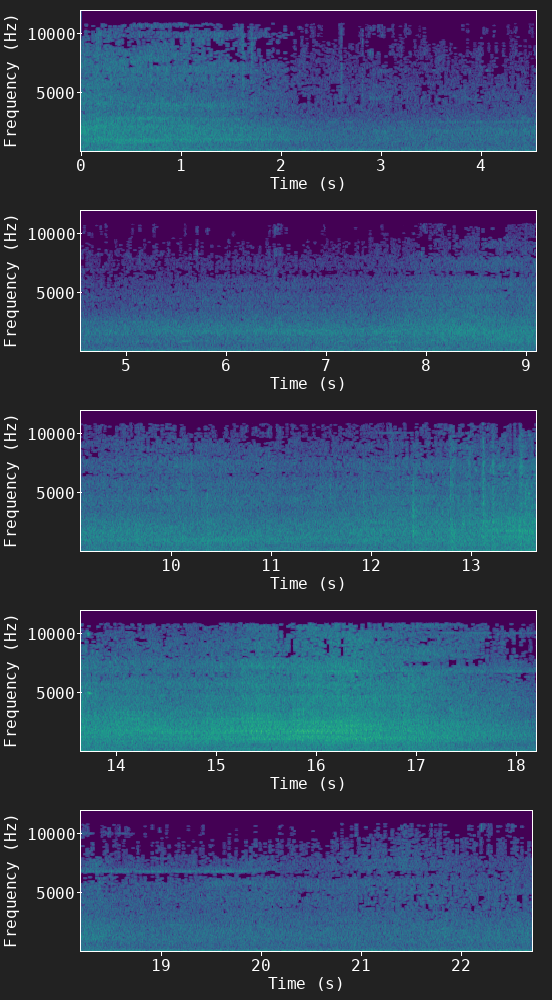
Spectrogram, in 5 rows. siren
16.3 20.6

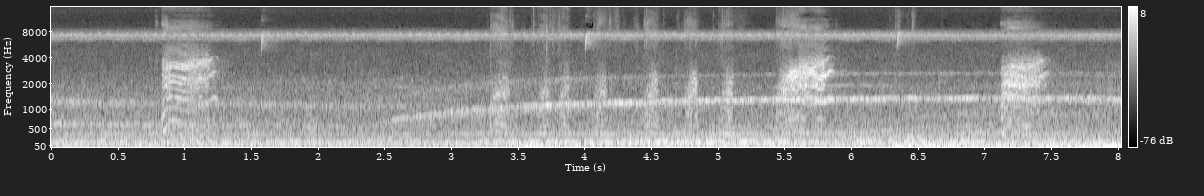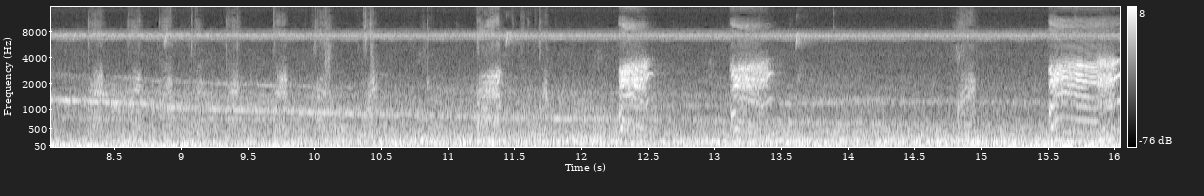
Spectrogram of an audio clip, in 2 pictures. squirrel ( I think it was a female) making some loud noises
0.8 1.4, 3.2 13.7, 14.7 16.0

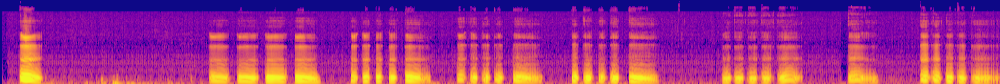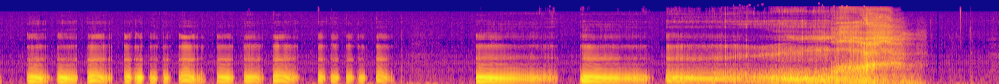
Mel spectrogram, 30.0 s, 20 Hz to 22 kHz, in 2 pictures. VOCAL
0.3 0.7, 3.1 9.9, 10.8 12.1, 12.7 13.2, 13.8 21.1, 22.1 29.7

